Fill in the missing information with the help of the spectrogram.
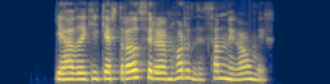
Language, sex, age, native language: Icelandic, female, 40-49, Icelandic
